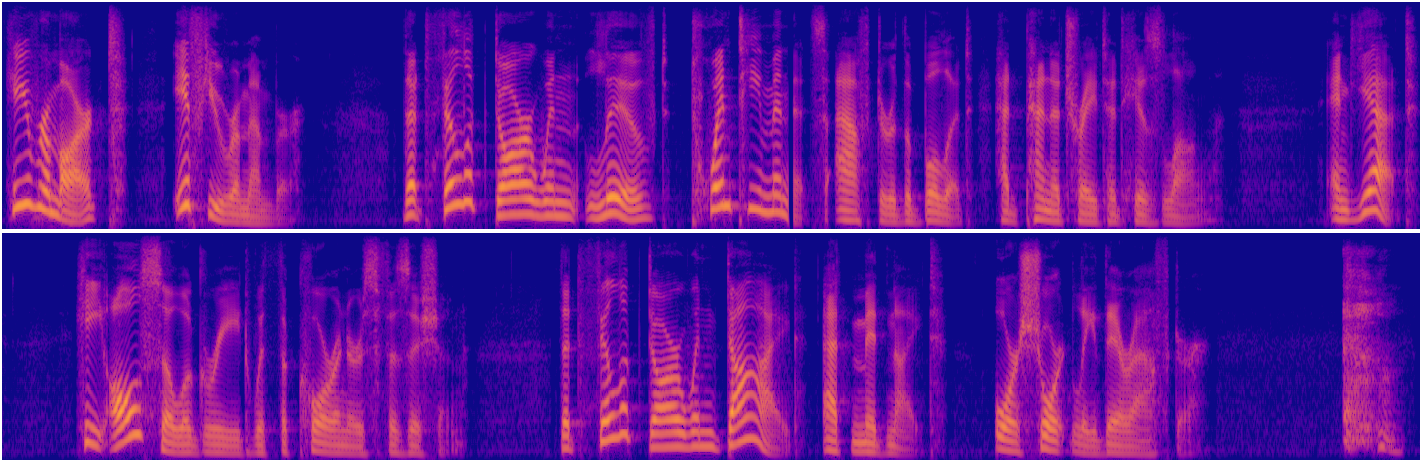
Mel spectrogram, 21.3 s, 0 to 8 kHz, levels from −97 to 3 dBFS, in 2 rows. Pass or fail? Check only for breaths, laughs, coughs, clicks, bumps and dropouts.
fail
